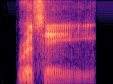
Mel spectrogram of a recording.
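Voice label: "retie", British English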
